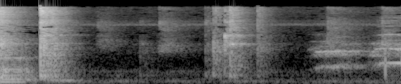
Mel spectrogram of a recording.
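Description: A sharp click at the start, then a rooster crowing faintly from about a second and a half in.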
